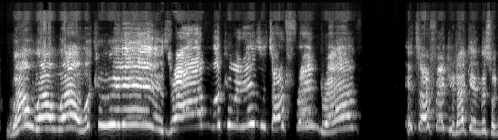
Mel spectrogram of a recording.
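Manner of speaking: high, loud, hammy gloating; mock villain greeting. Greeting a sought card mockingly.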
